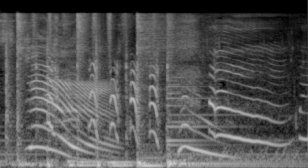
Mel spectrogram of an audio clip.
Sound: laughing

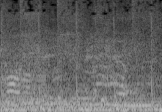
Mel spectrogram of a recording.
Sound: chuckle

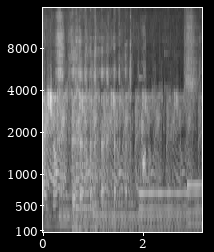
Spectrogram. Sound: laughs

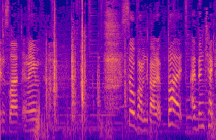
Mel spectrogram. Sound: sighs

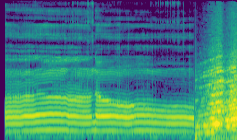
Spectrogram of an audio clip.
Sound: intense Moaning

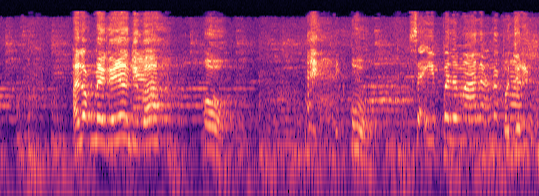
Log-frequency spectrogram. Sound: mom chuckles

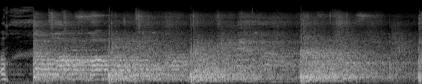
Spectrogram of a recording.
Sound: feet tapping

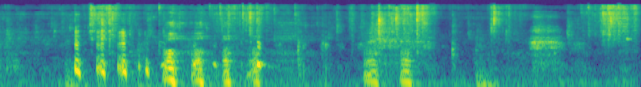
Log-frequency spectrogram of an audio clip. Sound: laughter

